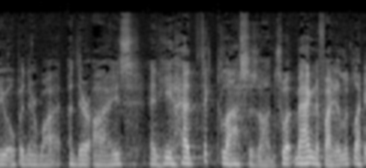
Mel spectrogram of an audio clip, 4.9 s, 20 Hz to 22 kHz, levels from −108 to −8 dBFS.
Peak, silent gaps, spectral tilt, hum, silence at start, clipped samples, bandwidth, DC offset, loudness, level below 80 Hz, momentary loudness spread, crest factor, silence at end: -14 dBFS; none; -5 dB/octave; none; 0 s; under 0.1%; 16.5 kHz; under 0.1%; -38 LUFS; -76 dBFS; 11 LU; 26 dB; 0 s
